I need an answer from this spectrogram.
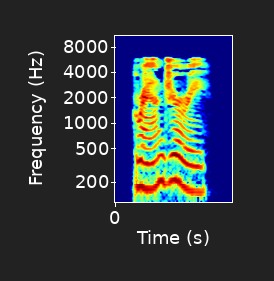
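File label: "grand jury", American English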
